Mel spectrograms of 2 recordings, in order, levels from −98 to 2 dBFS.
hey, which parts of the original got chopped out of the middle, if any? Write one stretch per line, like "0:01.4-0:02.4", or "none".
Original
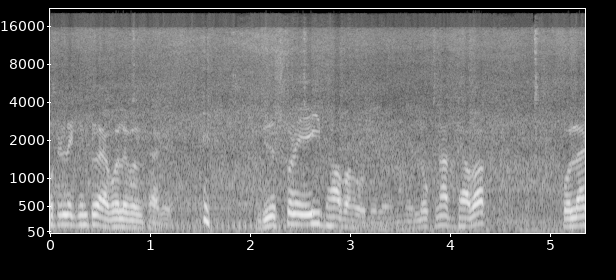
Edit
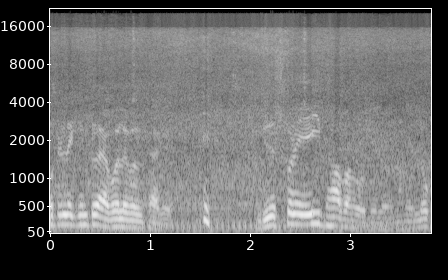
none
